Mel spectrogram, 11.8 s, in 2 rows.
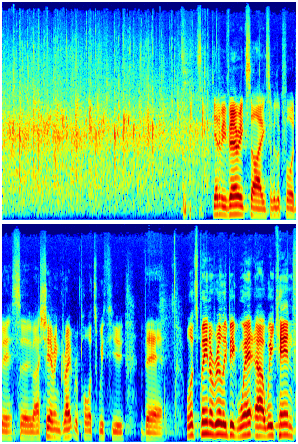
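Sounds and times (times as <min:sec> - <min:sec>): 
audience applause: 0:00.0 - 0:04.3
speech: 0:04.2 - 0:11.7.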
